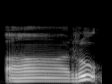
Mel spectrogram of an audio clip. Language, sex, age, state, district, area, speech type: Tamil, male, 18-30, Tamil Nadu, Virudhunagar, rural, read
